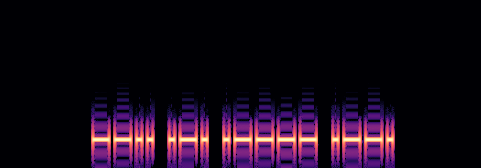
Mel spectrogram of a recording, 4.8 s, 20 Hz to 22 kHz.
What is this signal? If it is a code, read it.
Morse code, heard as a keyed tone, about 22 wpm, 700 Hz. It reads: ZR1P
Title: DXCC-100 Call Signs - 4 Characters - 22wpm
